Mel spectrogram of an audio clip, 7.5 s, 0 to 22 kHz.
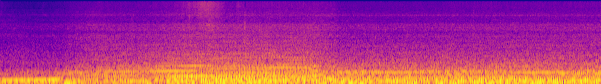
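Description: A 2017 Ford Transit T350 XL wheelchair passenger van cruises down a highway, its engine droning steadily and rising slightly in pitch as it gains speed, under continuous road and wind noise.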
